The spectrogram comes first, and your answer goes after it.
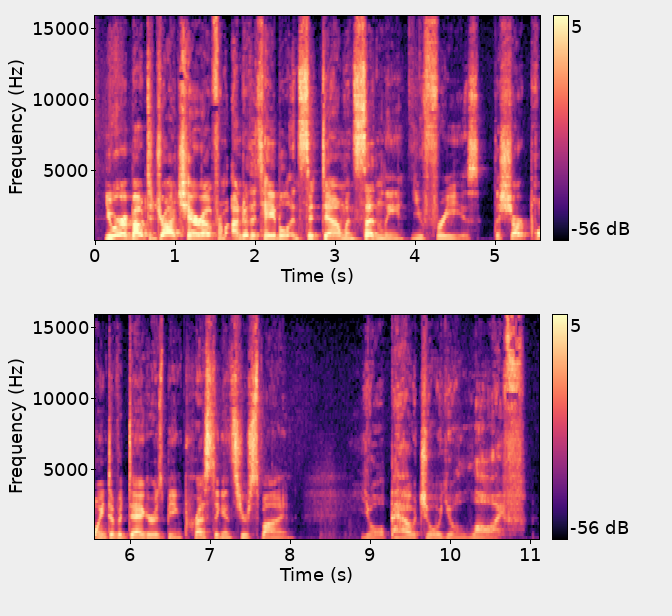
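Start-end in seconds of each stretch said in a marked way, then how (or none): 8.8-10.9 slow, loose, vaguely Australian put-on accent. Voicing a mercenary who holds a dagger to someone's spine: vaguely Australian accent. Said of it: "I just make them vaguely Australian".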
